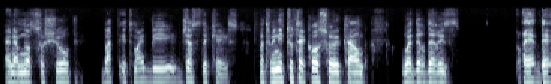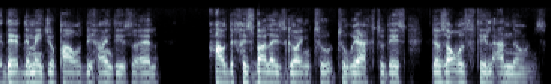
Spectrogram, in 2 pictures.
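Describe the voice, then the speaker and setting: Halting male analyst, dry close sound. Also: mid-range voice, flat delivery, darkish tone, no echo. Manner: halting, repeats words as he searches for phrasing. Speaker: foreign affairs analyst, interview guest. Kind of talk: live interview commentary.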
